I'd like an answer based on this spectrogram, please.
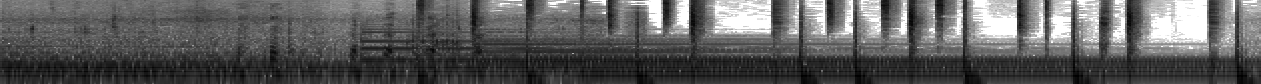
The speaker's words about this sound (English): Auto driving. Here we go. Away we go.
